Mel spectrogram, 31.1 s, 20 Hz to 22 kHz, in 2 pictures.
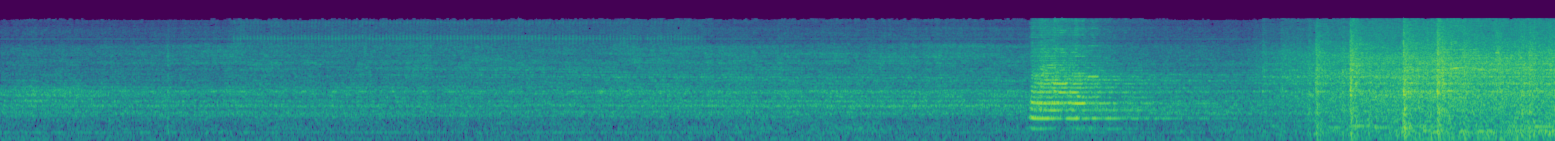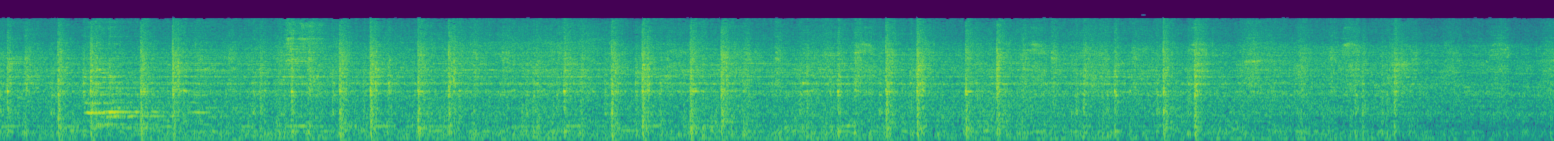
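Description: Steam locomotive 35028 Clan Line, a Merchant Navy class Pacific: a short whistle blast a third of the way in, then the engine starts away, its exhaust beats and the hiss of open cylinder drain cocks coming in loud and staying loud as it draws nearer.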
